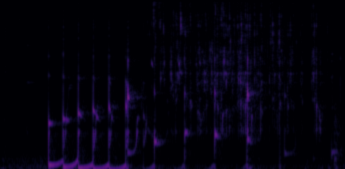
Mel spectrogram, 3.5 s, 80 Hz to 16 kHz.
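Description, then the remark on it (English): Dark 86-proof whiskey glugs from a bottle into a glass, a quick run of six or so hollow gulps rising in pitch, then settling into a bubbly, splashing trickle. No one speaks. “That was a great nice pouring sound. Glug, glug, glug.”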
